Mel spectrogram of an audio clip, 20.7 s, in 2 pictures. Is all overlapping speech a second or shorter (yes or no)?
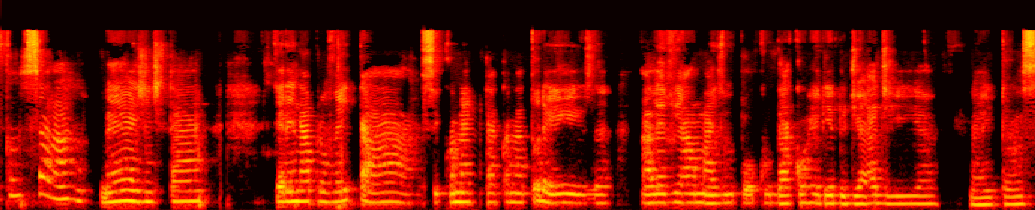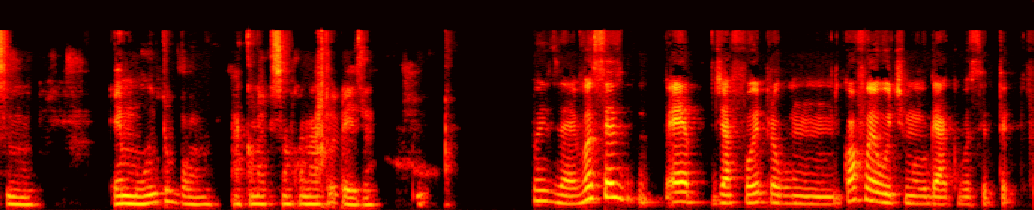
yes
